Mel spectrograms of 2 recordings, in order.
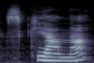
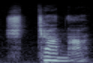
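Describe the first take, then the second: First: The word starts with a hard 'sk' sound. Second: The word starts with a soft 'ś' sound. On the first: The speaker calls it wrong. "A lot of students say skiana" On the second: The speaker calls it right. "be careful with the C there"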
